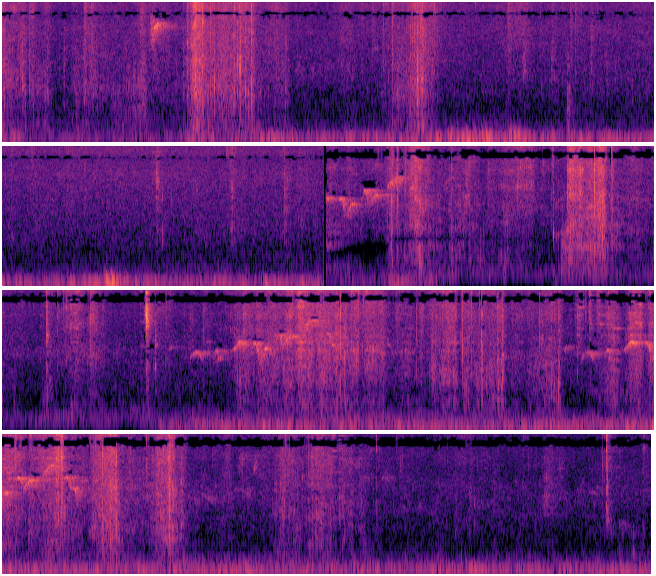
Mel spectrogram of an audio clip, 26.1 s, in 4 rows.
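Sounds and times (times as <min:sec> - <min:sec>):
birds chirping: 0:09.8 - 0:11.1, 0:12.3 - 0:24.0.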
